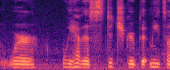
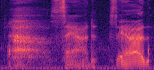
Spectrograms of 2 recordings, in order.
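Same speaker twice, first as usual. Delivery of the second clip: sighing, whispered sad, sad; 10 semitones lower, 8 dB quieter, much slower than usual. Real, not acted. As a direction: breathe it out, defeated and tired. Sleepless night lament.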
